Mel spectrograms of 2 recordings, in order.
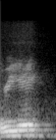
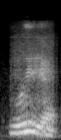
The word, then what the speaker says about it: Rie: Tell us your name and your DSC number. Alan Rie, 461092. Rie, I'm sorry, I mispronounced it. Mr. Rie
